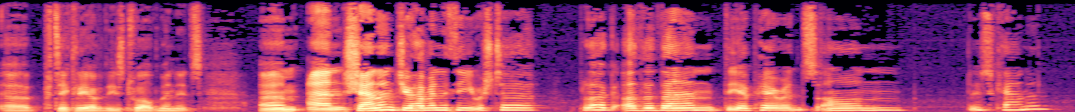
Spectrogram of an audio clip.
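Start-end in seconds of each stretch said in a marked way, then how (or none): 1.9-7.9 voice climbing way up high, pitched up. A host asks a guest what they want to plug, voice rising high. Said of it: "I don't know why I'm getting up so high".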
